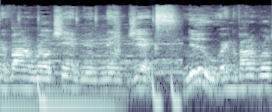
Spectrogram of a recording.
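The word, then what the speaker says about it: Gixx: One, I believe you pronounce it as Jix, like what rhymes with trail mix.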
